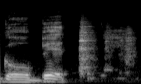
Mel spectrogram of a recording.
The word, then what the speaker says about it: Kopit: the water folks and gulit by the way pronounced gobit means beaver in mkma for the kids or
